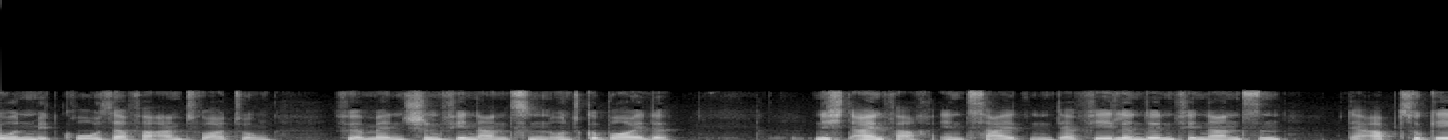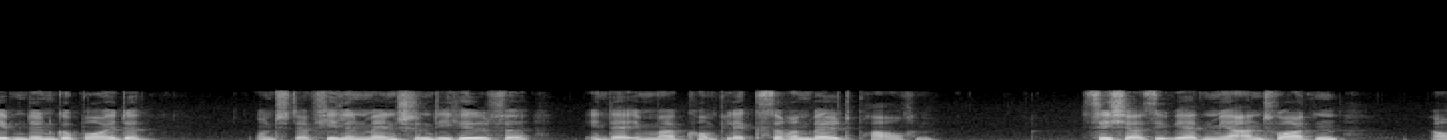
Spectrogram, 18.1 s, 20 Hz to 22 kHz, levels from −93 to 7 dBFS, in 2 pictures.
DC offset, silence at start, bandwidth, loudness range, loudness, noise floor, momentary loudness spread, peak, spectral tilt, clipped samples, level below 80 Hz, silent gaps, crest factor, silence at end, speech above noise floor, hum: under 0.1%; 0 s; 8.2 kHz; 2 LU; -20 LUFS; -65 dBFS; 11 LU; -2 dBFS; -5.5 dB/octave; under 0.1%; -74 dBFS; none; 18 dB; 0 s; 46 dB; none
